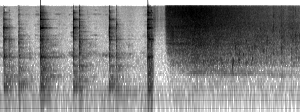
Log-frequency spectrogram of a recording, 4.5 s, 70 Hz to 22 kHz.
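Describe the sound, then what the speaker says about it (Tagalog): Water runs into a container after a few sharp clinks, then settles into a steady gush lasting a couple of seconds: half a cup of water being added to two spoonfuls of cornstarch to dissolve it for a sweet chili eggplant sauce. "Magtunaw tayo ng 2 kutsarang cornstarch sa 1/2 tasang tubig."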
